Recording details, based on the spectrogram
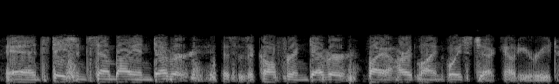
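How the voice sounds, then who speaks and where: Gravelly man on a tinny radio link. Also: medium pitch, little pitch movement, no echo. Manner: measured, uses clipped radio phrasing. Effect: radio transmission. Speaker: mission control communicator. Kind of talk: procedural radio communication. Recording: narrow tinny radio link, roomless dry sound.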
